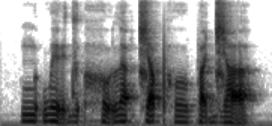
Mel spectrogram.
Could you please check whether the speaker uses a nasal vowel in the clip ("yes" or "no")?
no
